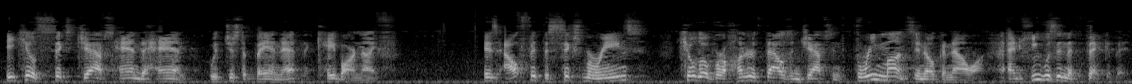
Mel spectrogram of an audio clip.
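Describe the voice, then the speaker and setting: An actor playing an earnest young war veteran in a game cutscene, speaking in a deferential, confiding manner. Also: male voice, a little high, sing-song, moderate pace, a bit bright, breathy edge, full character voice. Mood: pointed, proud. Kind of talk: video game cutscene acting.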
